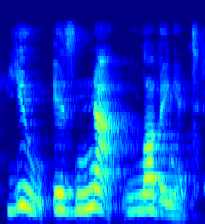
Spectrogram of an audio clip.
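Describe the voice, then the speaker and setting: A woman doing the BFG, a nervous gentle giant. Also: fairly high pitch, animated, unhurried. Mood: eager. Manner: quirky jumbled grammar, earnest pleading. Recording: roomy, dull lo-fi sound.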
